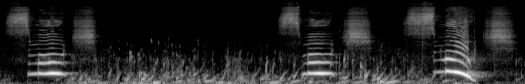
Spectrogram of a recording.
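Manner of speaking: very high, loud, drawn-out smooches; smoochy kisses. Acted. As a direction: blow each smooch like a big kiss. Fish blowing kisses joyfully.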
